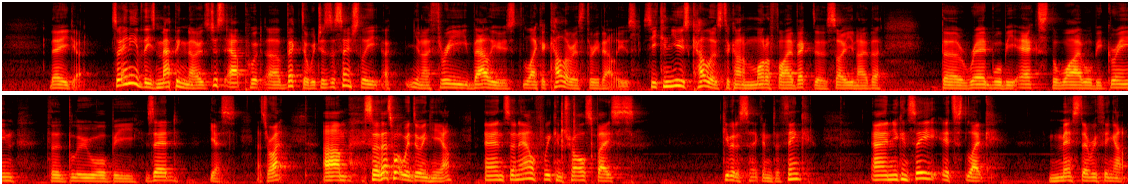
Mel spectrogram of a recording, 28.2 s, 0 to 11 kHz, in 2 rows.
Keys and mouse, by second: 20.5 middle click, 21.3 ctrl+space, 25.3 middle click, 27.0 middle click, 27.6 middle click.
